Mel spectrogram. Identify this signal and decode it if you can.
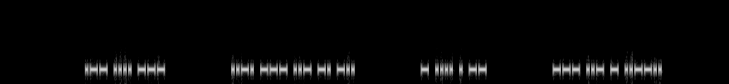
Morse code, heard as a keyed tone, about 50 wpm, 700 Hz. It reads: WHO FOUND THEM OUT?
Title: 4x Word-Spacing - Sentences from Top 300 Words - 50wpm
